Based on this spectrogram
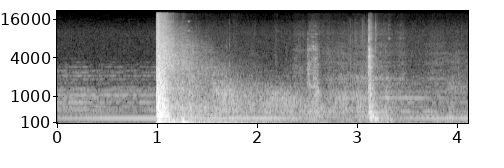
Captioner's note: gunshot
